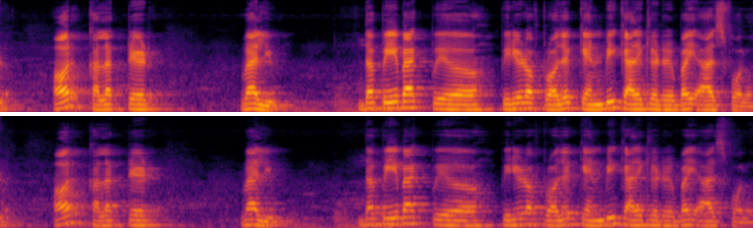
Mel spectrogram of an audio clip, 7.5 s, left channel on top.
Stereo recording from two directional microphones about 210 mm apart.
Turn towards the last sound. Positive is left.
turn(degrees=45)  # may be behind; listen again after turning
